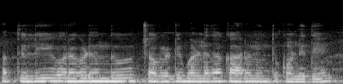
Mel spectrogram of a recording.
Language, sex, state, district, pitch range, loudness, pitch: Kannada, male, Karnataka, Bidar, 135-140 Hz, -12 LUFS, 140 Hz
